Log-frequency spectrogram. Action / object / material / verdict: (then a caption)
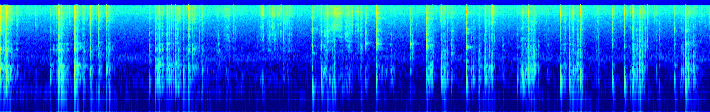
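scrape / soap shavings / soap / none. A bare hand presses and crushes a pile of loose, brittle, dry green and white soap shavings on a white surface with its fingertips. It makes quiet, dry crunching and crumbling crackles in irregular bursts, separated by brief near-silent gaps.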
